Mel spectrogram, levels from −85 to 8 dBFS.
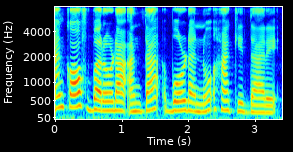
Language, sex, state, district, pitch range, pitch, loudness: Kannada, female, Karnataka, Bidar, 215-260 Hz, 240 Hz, -17 LUFS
